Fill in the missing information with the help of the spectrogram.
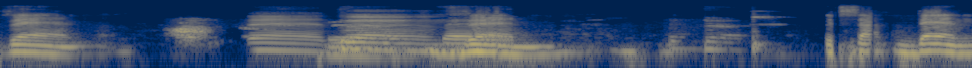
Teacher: can even feel it say saying [Music] okay the voice th we have the voice dental fricative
